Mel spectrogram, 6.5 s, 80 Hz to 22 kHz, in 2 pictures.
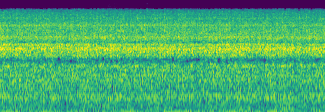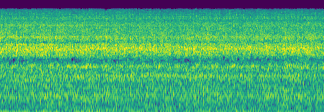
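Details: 1997 Toyota Land Cruiser FZJ80 1FZE at low idle with an uneven, lumpy beat and stumbles; rough idle persisting to about 2000 RPM, MAF connections and vacuum leaks checked, owner suspects ECU relearn after driving; cause unconfirmed.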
